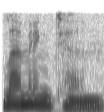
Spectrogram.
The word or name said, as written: Leamington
